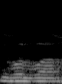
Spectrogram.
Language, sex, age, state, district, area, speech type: Bengali, male, 30-45, West Bengal, Uttar Dinajpur, rural, spontaneous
